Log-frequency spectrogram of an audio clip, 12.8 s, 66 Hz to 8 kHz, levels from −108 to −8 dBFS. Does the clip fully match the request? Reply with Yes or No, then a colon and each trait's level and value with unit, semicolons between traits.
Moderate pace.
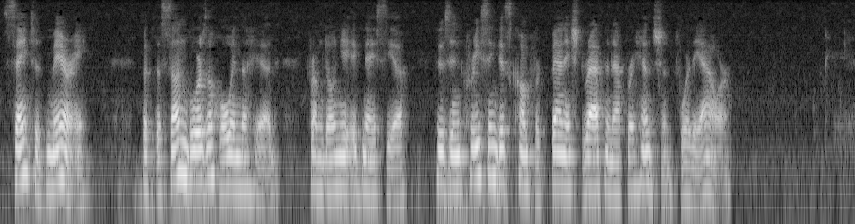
No: slow, 110 wpm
